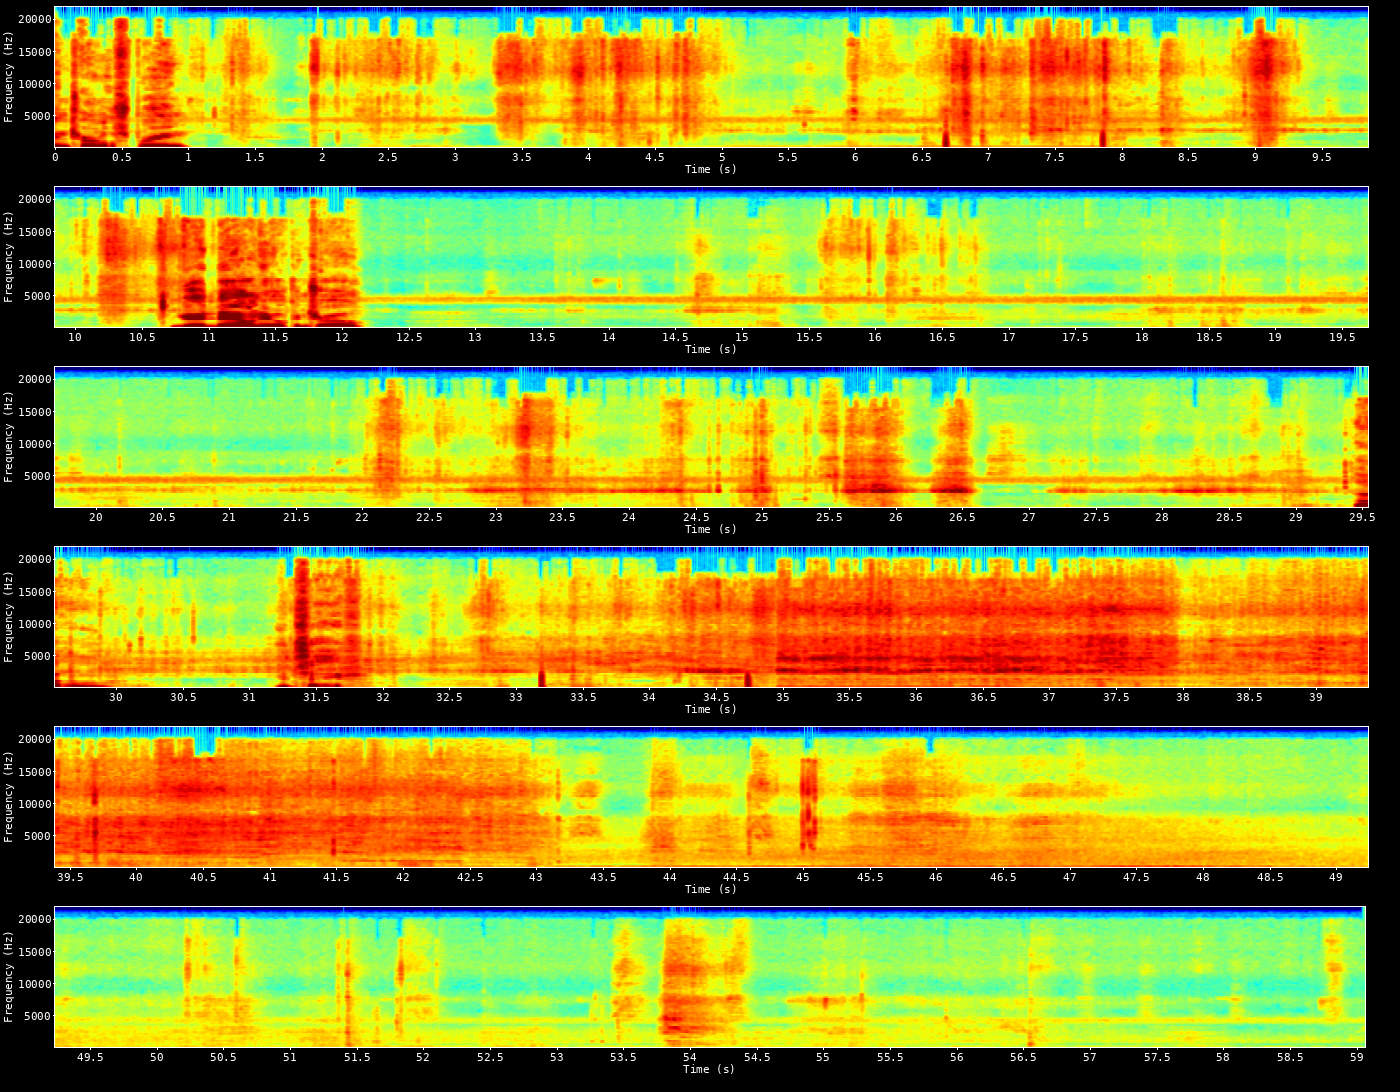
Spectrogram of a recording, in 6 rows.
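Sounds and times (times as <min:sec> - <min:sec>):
electric motor and gears whining: 0:00.0 - 0:12.1, 0:13.6 - 0:47.4, 0:50.2 - 0:57.0
tyres crunching over rock: 0:28.4 - 0:43.2.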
